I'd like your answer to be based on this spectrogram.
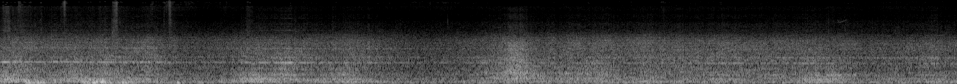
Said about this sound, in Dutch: En het is niet allemaal koek en ei, want het is niet allemaal stil en mooi in Limburg. Nee, helemaal niet, want we hebben ook weer eens een keer lekker laag overkomend invliegend vliegtuig gehoord.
